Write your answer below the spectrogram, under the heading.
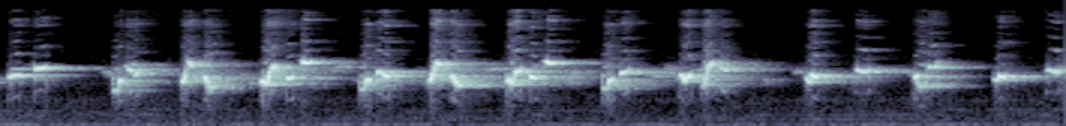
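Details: Sooty-headed bulbul delivering a long 'ropel panjang' song, used to stir a reluctant bird into singing: a rapid chain of bubbly, slurred whistled notes that dip and rise, with about fifteen phrases in quick succession.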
